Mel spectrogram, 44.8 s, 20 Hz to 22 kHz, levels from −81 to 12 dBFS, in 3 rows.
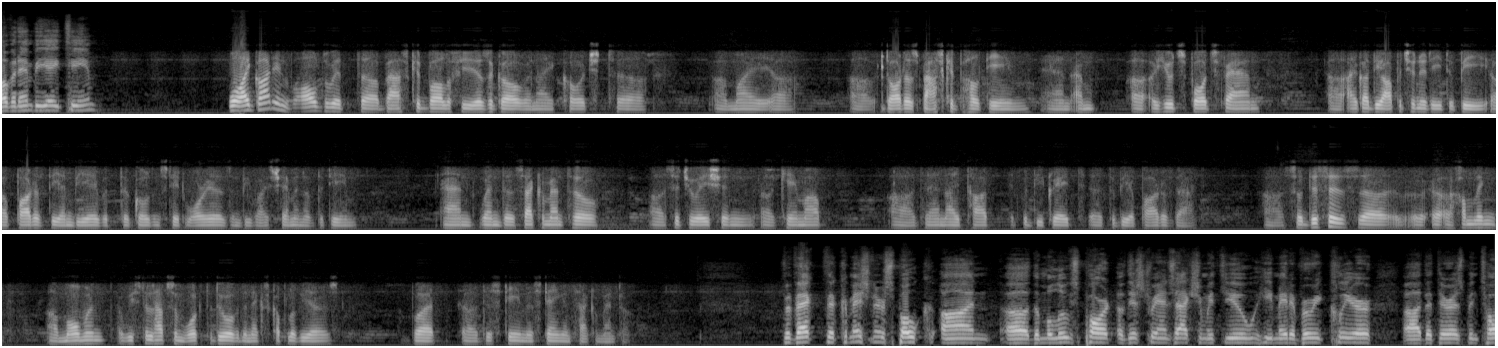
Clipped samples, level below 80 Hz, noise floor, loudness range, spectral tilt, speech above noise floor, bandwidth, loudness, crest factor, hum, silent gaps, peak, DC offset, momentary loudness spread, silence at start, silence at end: under 0.1%; -60 dBFS; -54 dBFS; 8 LU; -4.5 dB/octave; 35 dB; 12.5 kHz; -18 LUFS; 18 dB; none; none; 0 dBFS; under 0.1%; 15 LU; 0 s; 0 s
